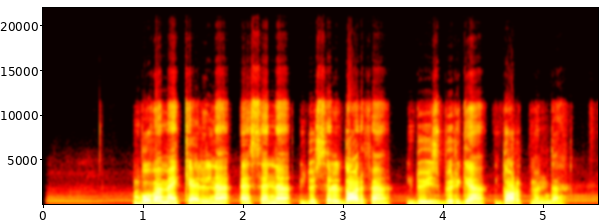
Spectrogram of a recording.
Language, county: Lithuanian, Klaipėda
